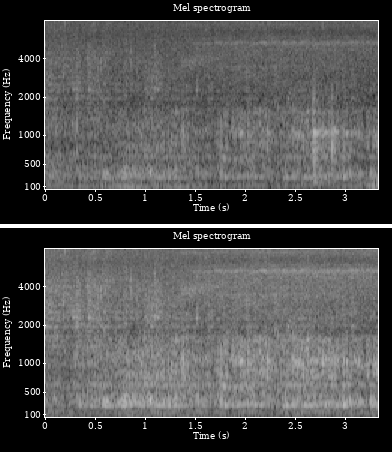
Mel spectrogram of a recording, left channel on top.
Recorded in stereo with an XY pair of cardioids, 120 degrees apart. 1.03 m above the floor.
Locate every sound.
Only background noise.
